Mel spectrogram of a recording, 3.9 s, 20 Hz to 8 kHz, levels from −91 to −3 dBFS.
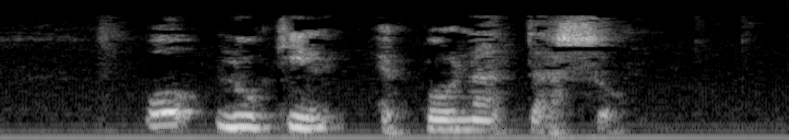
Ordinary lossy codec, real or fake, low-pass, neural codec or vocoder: MP3, 24 kbps; real; 7.2 kHz; none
